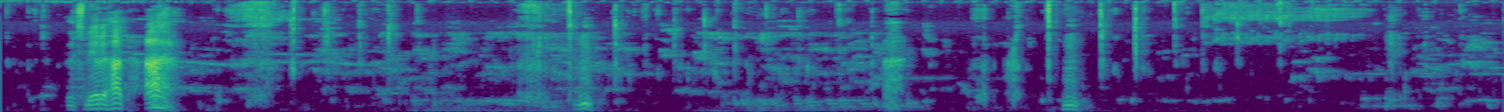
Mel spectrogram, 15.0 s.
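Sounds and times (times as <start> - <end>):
voiced grunts: 1.2 - 1.8, 8.8 - 9.2
person chewing and sucking fruit: 1.6 - 15.0.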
